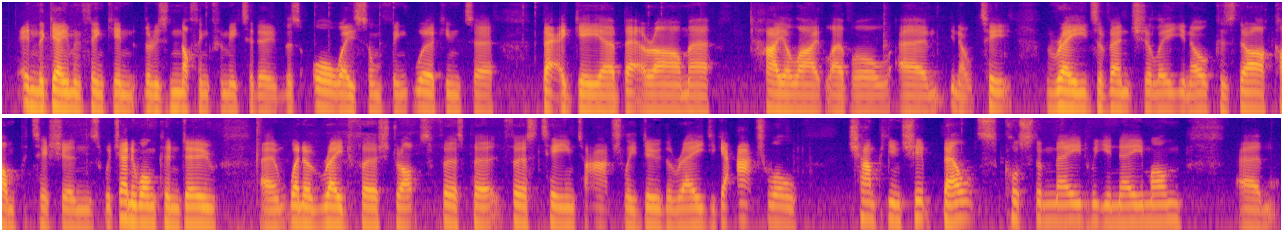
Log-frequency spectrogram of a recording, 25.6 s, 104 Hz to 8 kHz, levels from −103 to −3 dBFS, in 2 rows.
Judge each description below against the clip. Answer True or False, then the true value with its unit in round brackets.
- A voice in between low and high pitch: False (120 Hz)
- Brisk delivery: False (160 wpm)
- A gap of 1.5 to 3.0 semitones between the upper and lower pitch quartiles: True (2.5 semitones)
